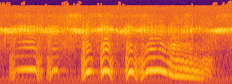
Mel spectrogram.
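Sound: barred owl call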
